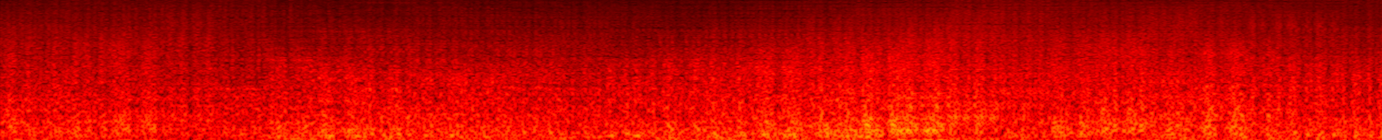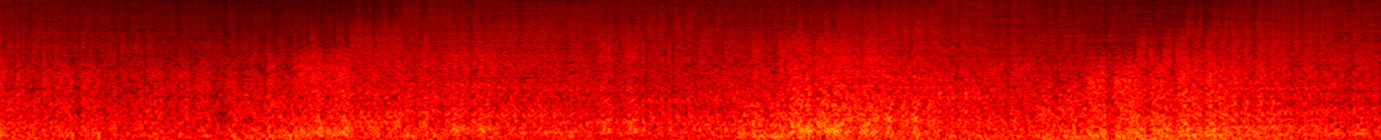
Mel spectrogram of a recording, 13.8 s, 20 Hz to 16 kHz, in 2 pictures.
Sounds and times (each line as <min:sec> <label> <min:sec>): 0:00.0 ambient droning noisescape 0:13.8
